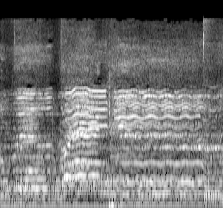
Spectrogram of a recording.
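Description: Music: a choir and lead voices singing over low instrumental backing, with a sung line sliding upward about half a second in.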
